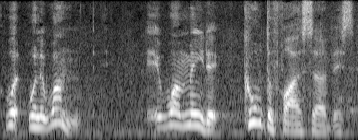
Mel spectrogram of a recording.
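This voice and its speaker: A hapless young-sounding male constable with a high, swooping voice. He is timid and plaintive, stumbling defensively through his answers in a radio drama, with faint noise behind him. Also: very animated, moderate pace. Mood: flustered, defensive. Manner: hesitant, flustered, defensive, plaintive. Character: hapless, dim, timid male patrol policeman.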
